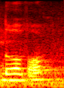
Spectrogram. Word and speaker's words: Louisville: That's how you say it, Louisville, where a black grandpa was murdered.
